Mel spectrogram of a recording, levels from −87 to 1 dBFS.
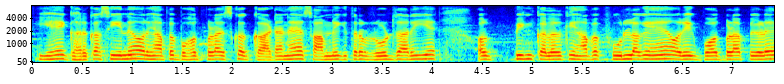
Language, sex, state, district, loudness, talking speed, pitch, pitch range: Hindi, female, Odisha, Malkangiri, -15 LUFS, 280 wpm, 190 Hz, 185-200 Hz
